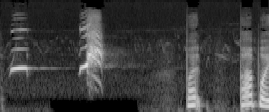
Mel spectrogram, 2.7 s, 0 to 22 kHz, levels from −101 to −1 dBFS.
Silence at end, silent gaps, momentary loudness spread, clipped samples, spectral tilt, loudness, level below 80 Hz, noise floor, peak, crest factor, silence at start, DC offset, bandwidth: 0 s; none; 13 LU; under 0.1%; -1.5 dB/octave; -21 LUFS; -62 dBFS; -61 dBFS; -6 dBFS; 18 dB; 0.1 s; under 0.1%; 16.5 kHz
